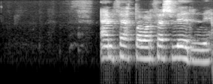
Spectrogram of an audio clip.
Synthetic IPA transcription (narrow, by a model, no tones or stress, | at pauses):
ɛnθɛht̪avaɾ̥θɛsːvɪɾðɪ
